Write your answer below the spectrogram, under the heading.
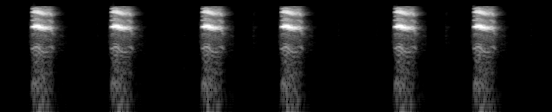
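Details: Chick chirping: six short, high, bright peeps spaced about half a second apart, each a clipped burst with clear silence between, no other sounds.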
